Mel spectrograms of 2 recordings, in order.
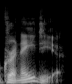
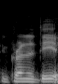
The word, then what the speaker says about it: grenadier: as we look at our top four Grenaders uh coming on in or Grenadia as it is not pronounced. Scarface at the top with two. You say Grenadia or Grenadier. Well, Scarface is Grenadier than everybody else. Oh, right. I You don't actually say Grenadier, right?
